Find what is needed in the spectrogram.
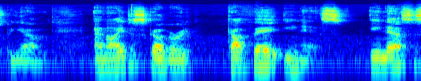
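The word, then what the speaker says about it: Ynez: And I discovered Café Inés. Inés is spelled capital Y, N as in Nancy, E, Z as in Zachariah.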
